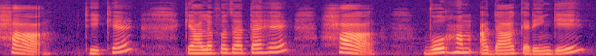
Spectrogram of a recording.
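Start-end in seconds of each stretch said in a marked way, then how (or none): 3.4-3.7 ہا from the middle of the throat, breathy and firm; Arabic haa. Shown as a demonstration. Teacher demonstrates throat ہا. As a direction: push ہا out from mid-throat. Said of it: "وسطی حلق سے".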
